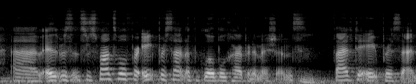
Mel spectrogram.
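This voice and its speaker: A woman talks with an American accent. Her pace is fairly quick. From United States. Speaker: company CEO; guest. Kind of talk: panel discussion. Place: studio. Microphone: lapel.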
